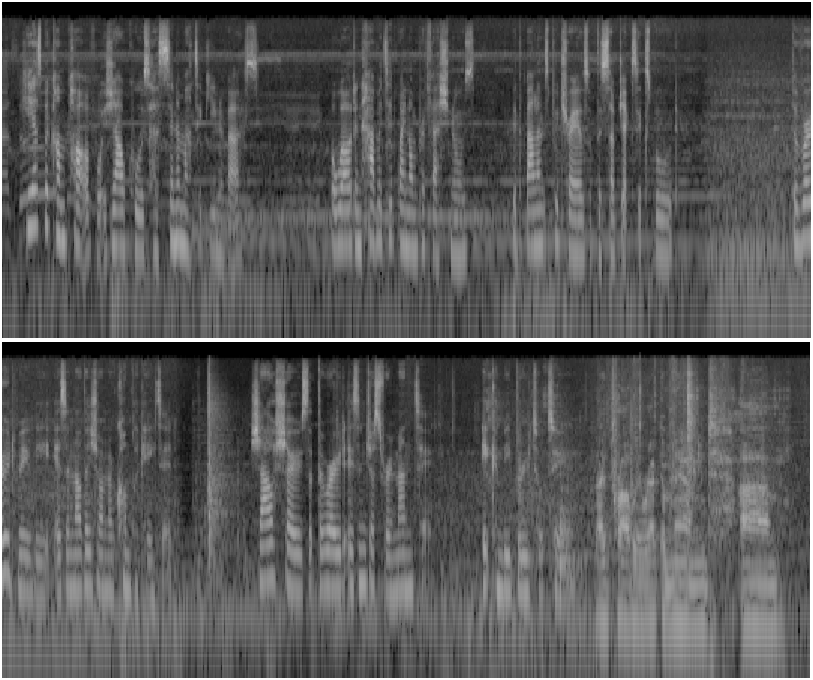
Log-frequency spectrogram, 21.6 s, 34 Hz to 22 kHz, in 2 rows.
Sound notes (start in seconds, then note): 9.1 car driving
